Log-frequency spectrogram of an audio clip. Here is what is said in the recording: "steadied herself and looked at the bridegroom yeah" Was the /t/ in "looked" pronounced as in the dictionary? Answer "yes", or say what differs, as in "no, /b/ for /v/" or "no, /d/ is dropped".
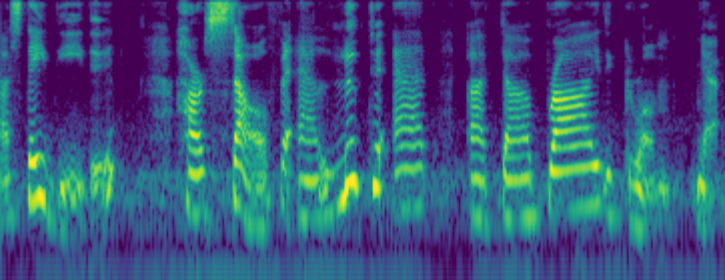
yes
